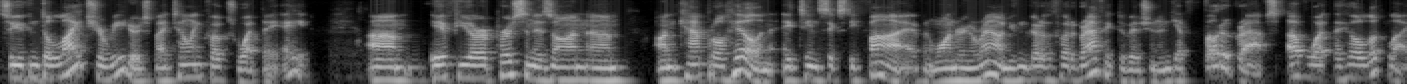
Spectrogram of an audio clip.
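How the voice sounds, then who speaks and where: The man's voice is somewhat breathy and medium in pitch. He talks at a moderate pace. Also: ordinary pitch variation. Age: 60s. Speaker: author and biographer. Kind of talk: interview on a webinar. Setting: webinar.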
